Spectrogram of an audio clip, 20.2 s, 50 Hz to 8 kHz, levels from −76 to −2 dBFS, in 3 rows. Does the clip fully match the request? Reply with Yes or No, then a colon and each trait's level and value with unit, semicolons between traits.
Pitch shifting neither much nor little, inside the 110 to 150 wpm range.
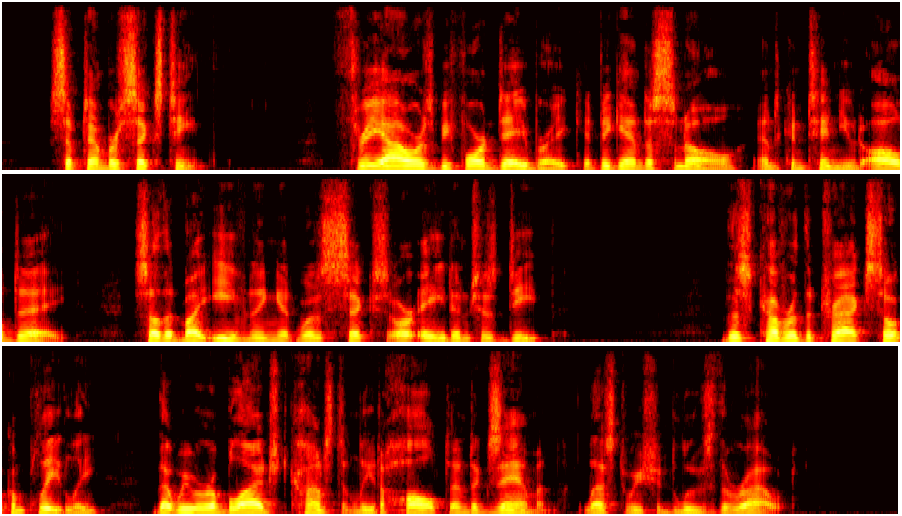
No: wide, 5.9 semitones; slow, 135 wpm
